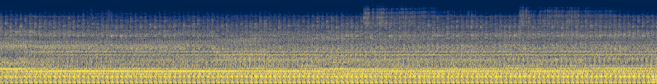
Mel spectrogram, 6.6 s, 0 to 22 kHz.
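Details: North Star 3000 psi pressure washer, Honda engine, CAT 5DX40G pump: steady low-throttle drone, smooth pump beat, no knock; running normally.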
